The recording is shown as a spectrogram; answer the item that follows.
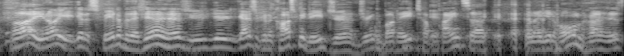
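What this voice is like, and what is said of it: Put-on Irish accent. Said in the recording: “that little bit of an Irish accent ... Turned into Lucky Charms right? All of a sudden.”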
